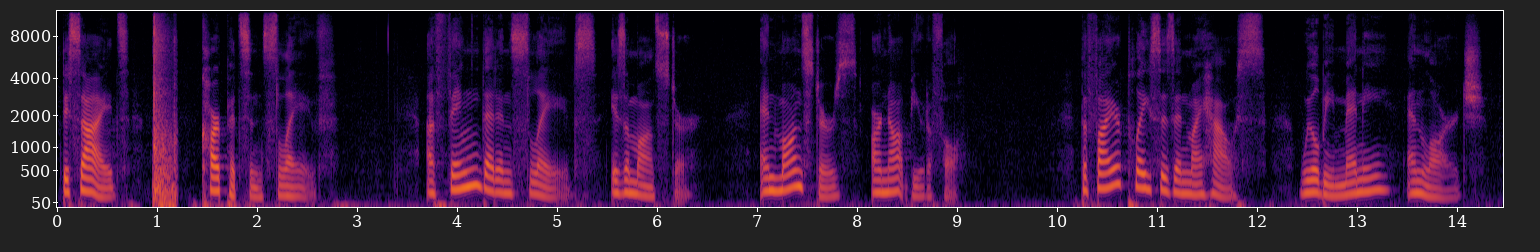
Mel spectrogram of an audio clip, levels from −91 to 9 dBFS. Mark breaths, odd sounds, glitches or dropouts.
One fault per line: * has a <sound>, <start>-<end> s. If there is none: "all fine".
* has a squeak, 0.9-1.2 s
